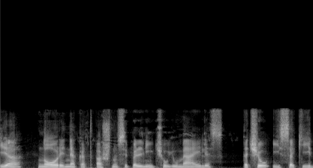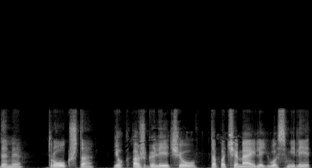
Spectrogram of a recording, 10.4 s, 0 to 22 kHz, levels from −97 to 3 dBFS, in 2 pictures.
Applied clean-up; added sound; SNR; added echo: neural mask model DeepFilterNet 3.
